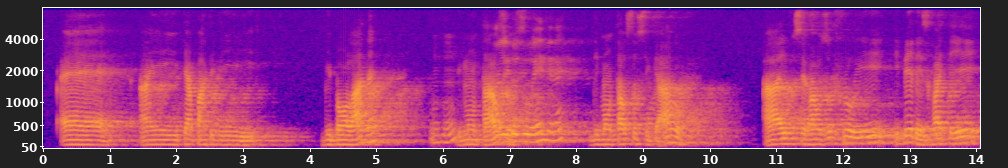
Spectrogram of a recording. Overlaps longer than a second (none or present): none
